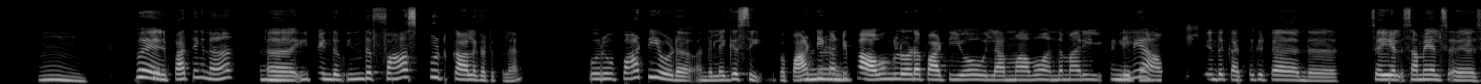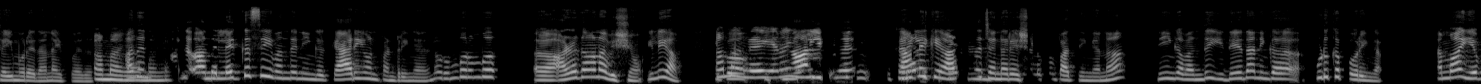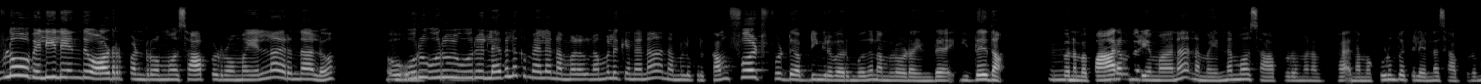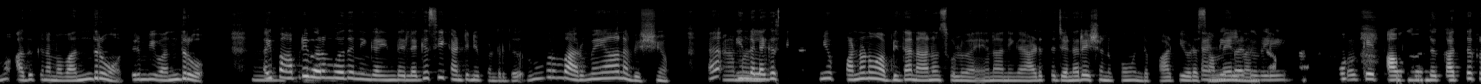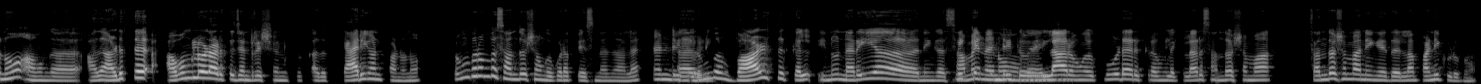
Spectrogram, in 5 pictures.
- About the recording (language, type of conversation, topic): Tamil, podcast, உங்கள் வீட்டில் தலைமுறையாகப் பின்பற்றப்படும் ஒரு பாரம்பரிய சமையல் செய்முறை என்ன?
- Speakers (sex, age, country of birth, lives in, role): female, 30-34, India, India, guest; female, 35-39, India, India, host
- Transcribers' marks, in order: other background noise; unintelligible speech; in English: "லெகசி"; drawn out: "ம்"; unintelligible speech; in English: "லெகசி"; tapping; background speech; "அப்படின்கிறது" said as "அப்படின்கிற"; in English: "லெகசி"; in English: "லெகசி"; unintelligible speech; drawn out: "நிறைய"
